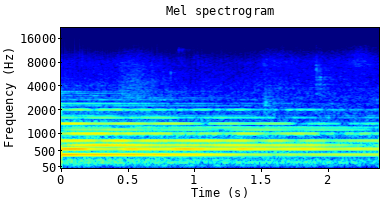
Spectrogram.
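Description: Grand piano: one loud chord, struck just before and held, its many notes ringing on and slowly fading away.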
